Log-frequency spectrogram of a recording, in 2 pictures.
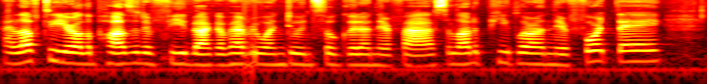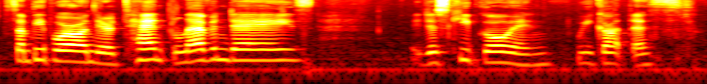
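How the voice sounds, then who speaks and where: A woman's voice: on the low side, fairly even intonation, normal speed, fairly bright tone. Chatty woman hosting a live chat. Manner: chatty, laughs often, reads and answers comments. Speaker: livestream host. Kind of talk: casual live chat with viewers.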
